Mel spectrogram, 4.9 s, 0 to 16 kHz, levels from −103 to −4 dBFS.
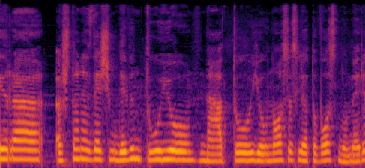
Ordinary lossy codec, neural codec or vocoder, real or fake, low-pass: AAC, 48 kbps; vocoder, 44.1 kHz, 128 mel bands every 256 samples, BigVGAN v2; fake; 14.4 kHz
